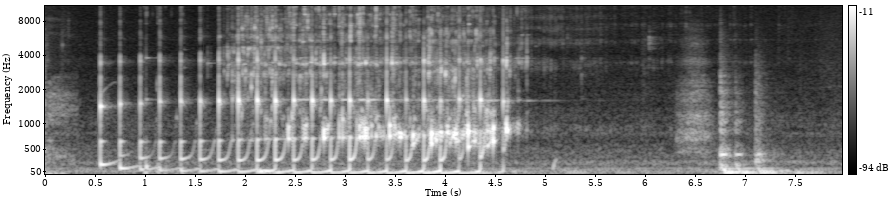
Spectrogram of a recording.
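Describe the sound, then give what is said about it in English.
A screw cap bottle of Zwack with a bright red metal cap is opened, then the dark toffee-colored liquor glugs steadily into a glass, a fast run of bubbling pulses rising in pitch for about four seconds, then stopping, followed later by a short soft rustle. No one speaks. “All right, so let's open this thing up and give it a taste. Good old screw cap.”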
